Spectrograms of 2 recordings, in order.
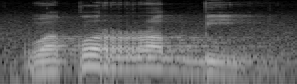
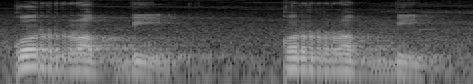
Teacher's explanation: Sebenarnya di sana ada qul dan rabbi, dua kata. Tapi karena makhrajnya berdekatan, ya, lam dan ro, maka dibaca qur rabbi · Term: idgham mutaqarribain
